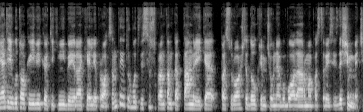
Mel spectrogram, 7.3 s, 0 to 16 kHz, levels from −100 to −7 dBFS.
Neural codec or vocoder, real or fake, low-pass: none; real; 14.4 kHz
